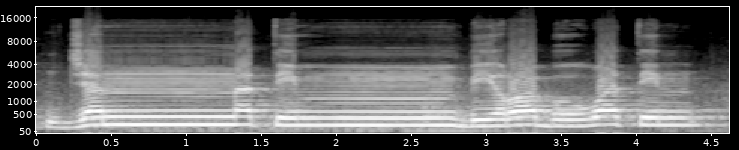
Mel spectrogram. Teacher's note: یہاں پر دیکھیے نون مشدد ہے، اس میں غنہ کریں گے. یہاں تنوین کے بعد با ہے، اس میں اقلاب کا قاعدہ لگے گا، یعنی غنہ کریں گے. یہاں پر بھی یہاں با حروف قلقلہ ہے، اس میں قلقلہ کریں گے، را کو موٹا کریں گے.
